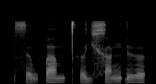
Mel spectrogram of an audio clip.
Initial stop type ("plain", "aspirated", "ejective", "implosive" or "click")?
implosive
